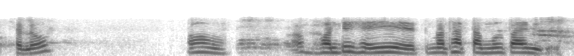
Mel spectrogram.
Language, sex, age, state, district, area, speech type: Assamese, female, 60+, Assam, Morigaon, rural, conversation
